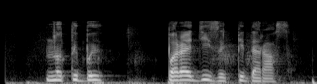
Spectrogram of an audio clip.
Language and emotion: Russian, angry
